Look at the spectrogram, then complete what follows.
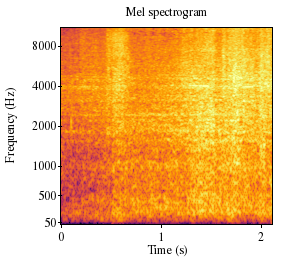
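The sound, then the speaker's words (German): A very fast train rumbles past a spot where concrete posts were built to stop people jumping aboard, a dense, steady roar of wheels and cars that swells slightly louder as it goes, with no voices over it. “Du müsstest zugreifen und dann parallel mitrennen können. Er ist sehr schnell, aus dem Stand kommst du nicht hoch.”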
